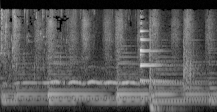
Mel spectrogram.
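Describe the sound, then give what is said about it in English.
Several drinking glasses clink together in a toast, each tap leaving a bright, sustained ringing tone that overlaps the next. Four or so clinks in quick succession, with no talking. “Cheers. Cheers. Cheers.”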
